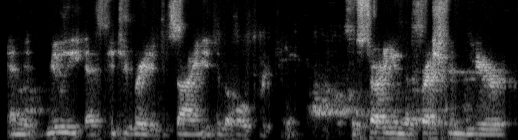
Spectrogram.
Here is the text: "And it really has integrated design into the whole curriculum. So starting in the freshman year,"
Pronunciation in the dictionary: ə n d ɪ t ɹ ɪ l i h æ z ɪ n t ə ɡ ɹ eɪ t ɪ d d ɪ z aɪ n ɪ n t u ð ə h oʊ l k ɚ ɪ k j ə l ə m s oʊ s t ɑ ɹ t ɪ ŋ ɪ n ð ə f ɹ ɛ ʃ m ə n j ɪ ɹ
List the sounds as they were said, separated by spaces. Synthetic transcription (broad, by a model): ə n ɪ t ɹ ɪ l i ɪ z ɪ n t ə ɡ ɹ eɪ t ɪ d d ɪ z aɪ n ɪ n t u ð ə h oʊ l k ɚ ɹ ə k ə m s oʊ s t ɑ ɹ t ɪ ŋ ɪ n ð ə f ɹ ɛ ʃ m ə n j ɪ ɹ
